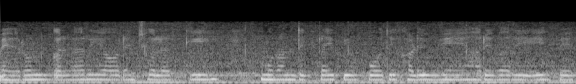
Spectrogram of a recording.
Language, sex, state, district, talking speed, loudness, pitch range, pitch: Hindi, female, Bihar, Jamui, 135 wpm, -15 LUFS, 105-110 Hz, 110 Hz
